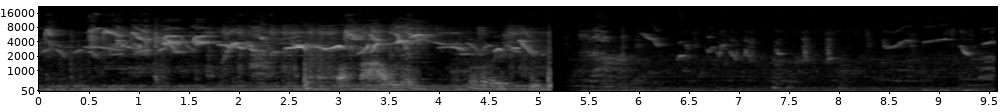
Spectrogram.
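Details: Oriental magpie-robin song, played to provoke and stir up other birds: a rapid run of varied, clear whistled phrases with slurred rising and falling notes for about five seconds, then fainter scattered chirps, with a low background hum.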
